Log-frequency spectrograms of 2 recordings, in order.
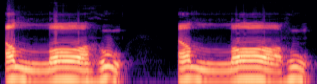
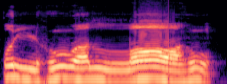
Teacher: la lettre lam quand elle est grave, la, on le trouve que dans le nom d'Allah Azza wa Jal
